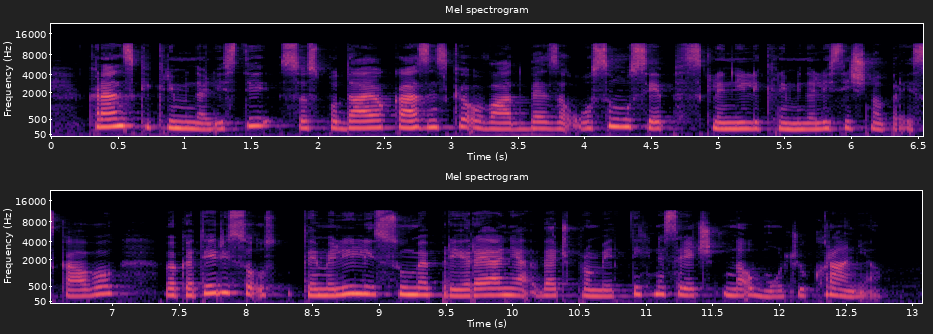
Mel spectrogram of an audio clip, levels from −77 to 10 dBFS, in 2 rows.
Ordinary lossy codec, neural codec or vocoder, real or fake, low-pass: none; none; real; none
